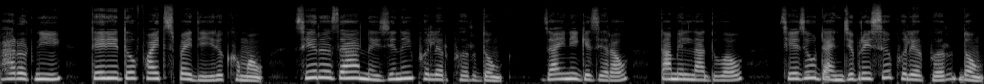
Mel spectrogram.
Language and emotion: Bodo, neutral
